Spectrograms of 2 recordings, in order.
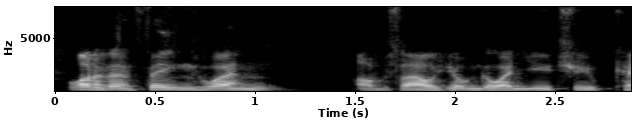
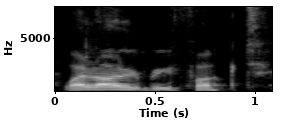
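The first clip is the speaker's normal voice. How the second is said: Irish accent; 3 semitones higher than usual. Shown as a demonstration. Revealing the word joke to friends, Irish accent. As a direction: run it together as an Irish-accent exclamation. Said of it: "in an Irish accent".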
